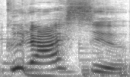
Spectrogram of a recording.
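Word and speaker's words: グラス: Yeah, okay, they pronounce it. It's just Gurasu.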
